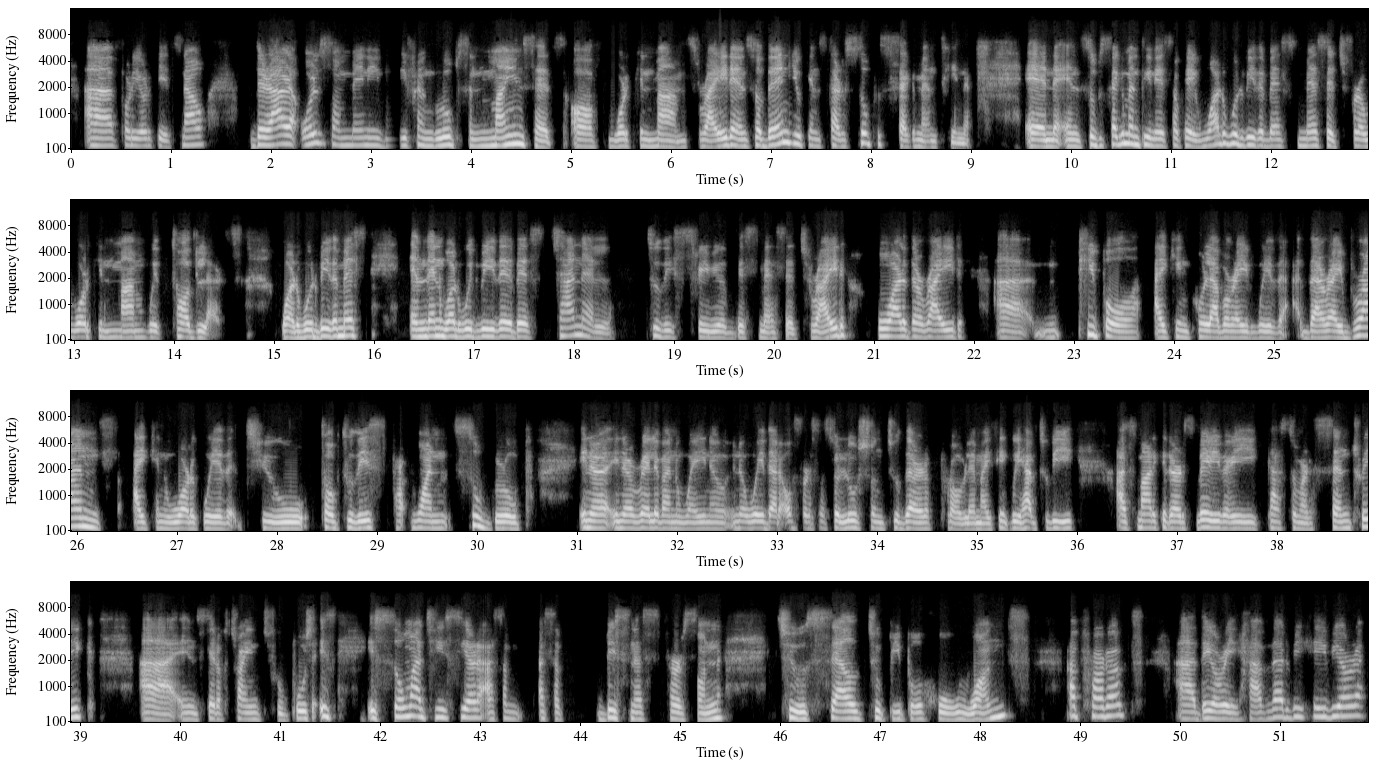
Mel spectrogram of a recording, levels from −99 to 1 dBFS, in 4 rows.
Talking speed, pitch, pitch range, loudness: 170 wpm, 175 Hz, 160-195 Hz, -20 LUFS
